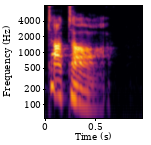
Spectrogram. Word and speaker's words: Tatar: On the women's side, not a surprise, number one in the world, Kristin Tatar. Tatar. There's, I think you emphasize the first syllable more, so it's Tata.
